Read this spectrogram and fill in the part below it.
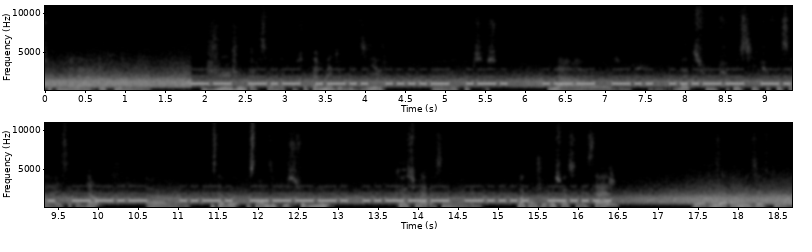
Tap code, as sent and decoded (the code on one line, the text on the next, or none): none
